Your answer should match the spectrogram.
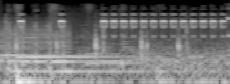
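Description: Handheld electronic tracking gadget beeping at one high pitch over background music. The beeps speed up about halfway through into a rapid run of about a dozen a second.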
